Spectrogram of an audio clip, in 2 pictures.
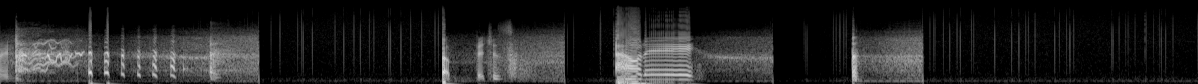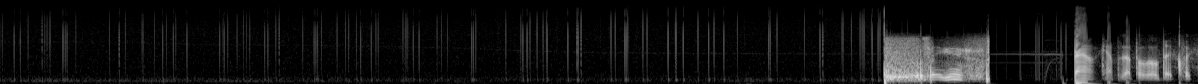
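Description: Cockpit radio and intercom audio: a few short bursts of radio speech, then a long stretch of faint hiss with scattered crackling clicks between transmissions.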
